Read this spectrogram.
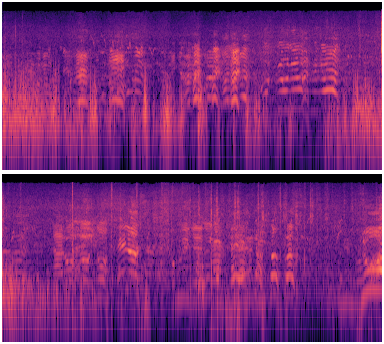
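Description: Men shout to each other across an open field outdoors.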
